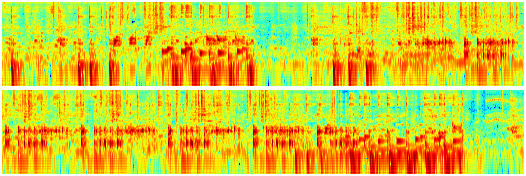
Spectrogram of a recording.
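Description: Crazy Fruits fruit machine playing its electronic tunes and jingles in quick stepped notes with short clicks, with a brief lull about five seconds in. A win is being added to the credit.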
